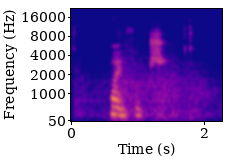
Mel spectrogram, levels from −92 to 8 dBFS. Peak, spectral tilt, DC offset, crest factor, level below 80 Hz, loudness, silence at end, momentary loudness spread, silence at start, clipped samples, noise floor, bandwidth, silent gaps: -14 dBFS; -3 dB/octave; under 0.1%; 20 dB; -76 dBFS; -30 LUFS; 0.45 s; 14 LU; 0.6 s; under 0.1%; -67 dBFS; 12 kHz; none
